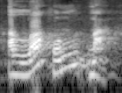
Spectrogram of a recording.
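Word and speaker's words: اللهم: আল্লাহ হা মিম পেশ হুম মিম জবর মা আল্লাহুম্মা তাইলে মায়ে কোন কি নাই টান নাই অথচ আমি কি বলছি আল্লাহুম্মা আল্লাহুম্মা অর্থ অভিধানবিদরা বলেন আল্লাহুম্মা অর্থ হচ্ছে ইয়া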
